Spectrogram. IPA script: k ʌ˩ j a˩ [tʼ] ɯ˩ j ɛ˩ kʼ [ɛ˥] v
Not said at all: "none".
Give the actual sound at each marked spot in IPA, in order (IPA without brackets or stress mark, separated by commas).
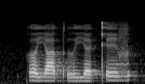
tʼ, e˥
